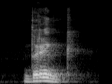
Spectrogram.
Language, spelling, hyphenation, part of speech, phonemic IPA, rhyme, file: Dutch, drink, drink, noun / verb, /drɪŋk/, -ɪŋk, Nl-drink.ogg
- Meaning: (noun) 1. a social event were beverages are served, with or without snacks, e.g. as a celebration 2. a beverage, a drink; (verb) inflection of drinken: first-person singular present indicative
